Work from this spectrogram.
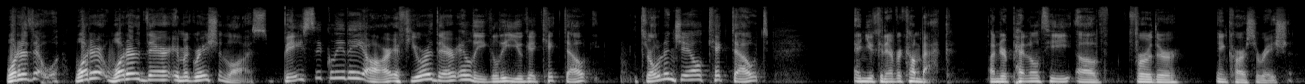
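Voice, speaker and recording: A man's voice: on the high side, expressive, normal speed, a little mellow. A man hosting a livestream chat, blunt and profane, hammering his points with repetition. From Canada. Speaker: livestream host.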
